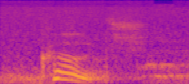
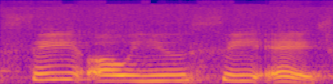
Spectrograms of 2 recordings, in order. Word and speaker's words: couch: it this is called it's from the French it means it's cooch and it's spelled c-o-u-c-h what does that spell see what else does it spell and that we say in English couch and what this couch what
